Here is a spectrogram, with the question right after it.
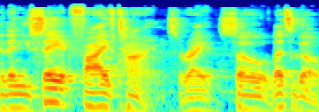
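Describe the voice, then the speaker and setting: With a very deep, low pitch and ordinary pitch variation, a somewhat breathy man speaks amid audible room echo. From Nigeria, Igbo area near Owerri. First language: Igbo. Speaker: content creator. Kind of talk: tutorial.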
